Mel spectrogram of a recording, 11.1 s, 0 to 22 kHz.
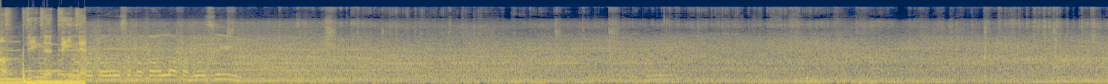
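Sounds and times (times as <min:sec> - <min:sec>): street traffic hum: 0:00.0 - 0:11.0.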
